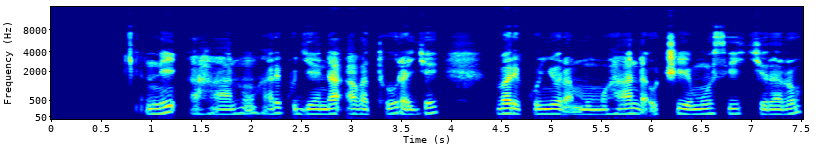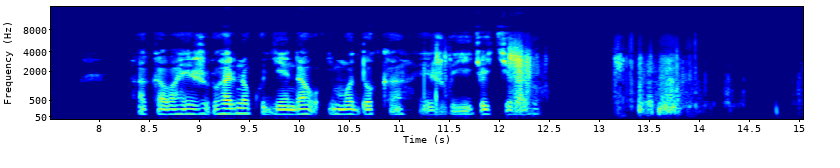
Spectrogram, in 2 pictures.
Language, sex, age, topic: Kinyarwanda, male, 18-24, government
